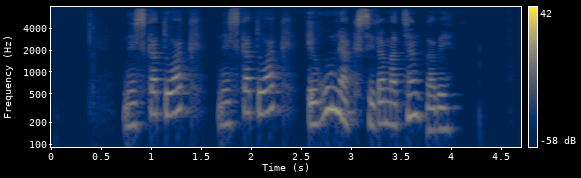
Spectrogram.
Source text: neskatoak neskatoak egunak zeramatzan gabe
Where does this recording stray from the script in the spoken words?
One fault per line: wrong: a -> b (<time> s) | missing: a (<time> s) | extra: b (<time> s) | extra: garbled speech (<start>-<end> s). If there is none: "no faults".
no faults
